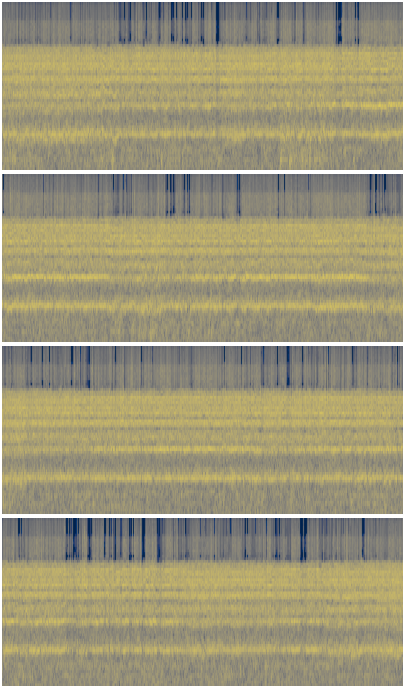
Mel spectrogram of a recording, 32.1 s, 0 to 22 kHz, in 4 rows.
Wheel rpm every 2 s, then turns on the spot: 210, 230, 230, 230, 230, 220, 230, 230, 220, 230, 230, 230, 230, 240, 230, 230.
none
